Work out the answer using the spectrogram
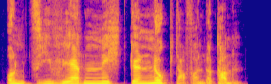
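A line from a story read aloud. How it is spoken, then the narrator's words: Near-roaring shout. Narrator (German): rief, dass es schon fast ein Brüllen war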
